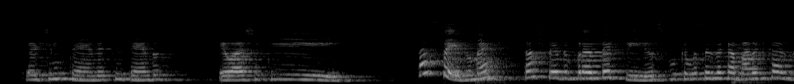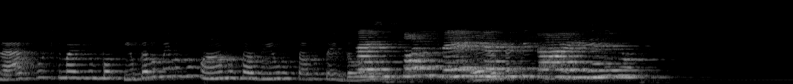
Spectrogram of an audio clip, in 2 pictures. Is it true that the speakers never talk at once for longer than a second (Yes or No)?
No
